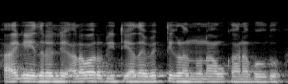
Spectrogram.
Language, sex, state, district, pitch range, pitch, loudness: Kannada, male, Karnataka, Koppal, 125-135 Hz, 130 Hz, -15 LUFS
